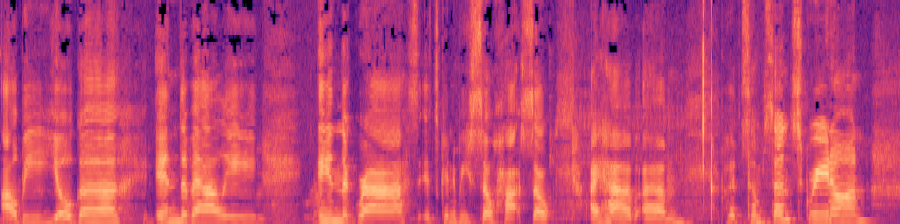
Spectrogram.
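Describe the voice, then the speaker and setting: Very slowly and in a high voice, a woman talks with ordinary pitch variation over light background noise. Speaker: travel vlogger. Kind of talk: casual vlog chat. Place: home room. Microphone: phone near.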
